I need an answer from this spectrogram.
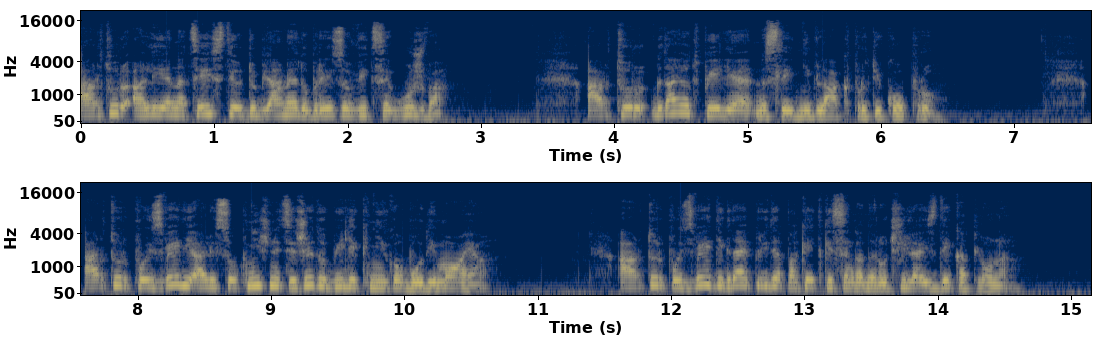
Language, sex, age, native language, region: Slovenian, female, 30-49, Slovenian, Central Slovenia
